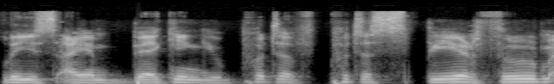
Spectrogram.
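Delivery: put-on heavy, laid-on, very thick Russian accent. Voicing a creature's human mouth speaking into the bathysphere, thick russian accent. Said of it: "says with a very thick Russian accent".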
